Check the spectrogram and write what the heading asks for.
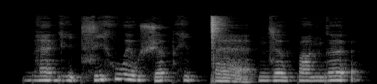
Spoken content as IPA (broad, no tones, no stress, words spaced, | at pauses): bʱæɡʱiʔsix wøwʃœp xipǀæ | nzœwpɑŋɡœʔ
